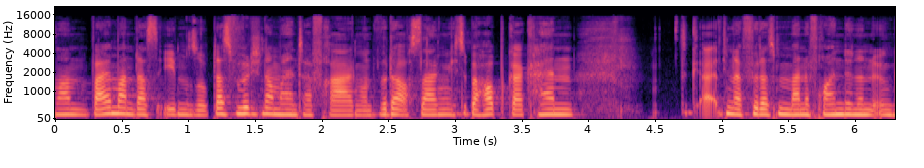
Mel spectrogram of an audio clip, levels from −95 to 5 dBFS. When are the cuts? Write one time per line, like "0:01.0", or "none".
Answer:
0:01.1
0:03.0
0:05.0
